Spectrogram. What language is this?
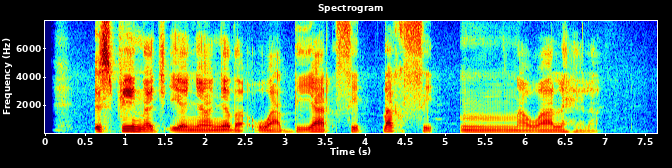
Somali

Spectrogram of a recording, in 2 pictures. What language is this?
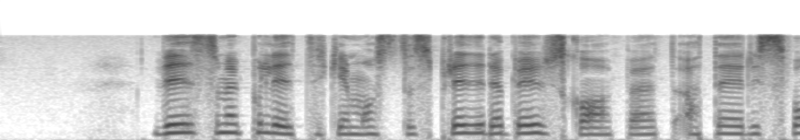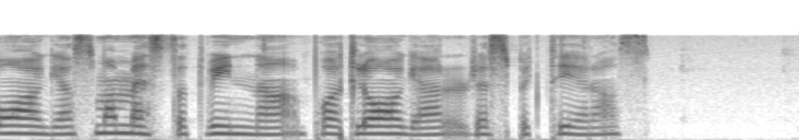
Swedish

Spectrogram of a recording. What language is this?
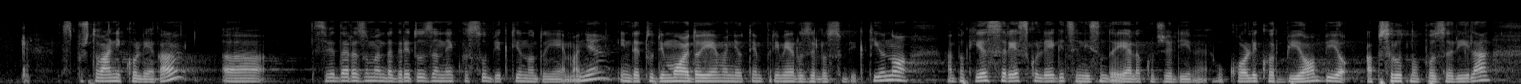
Slovenian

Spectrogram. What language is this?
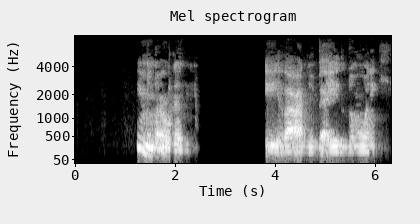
Kabyle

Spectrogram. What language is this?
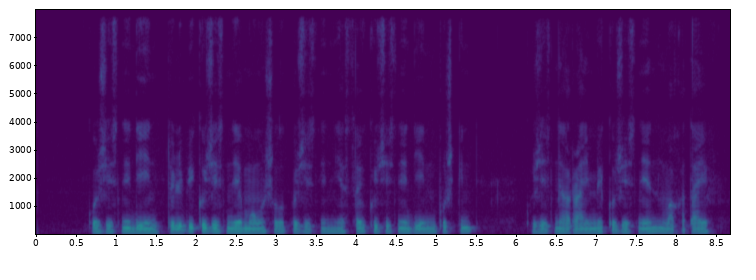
Kazakh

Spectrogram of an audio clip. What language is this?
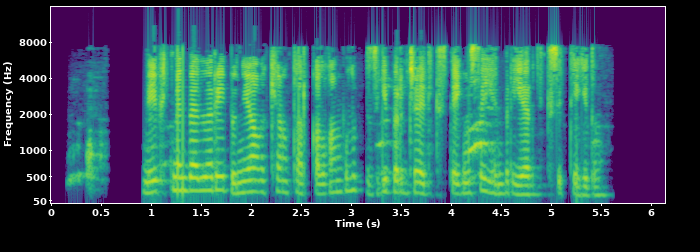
Uyghur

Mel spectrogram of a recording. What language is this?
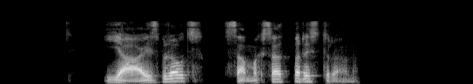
Latvian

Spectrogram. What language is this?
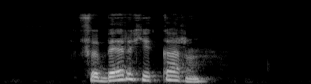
Western Frisian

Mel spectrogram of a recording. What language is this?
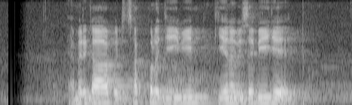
Sinhala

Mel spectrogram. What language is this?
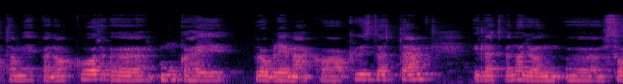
Hungarian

